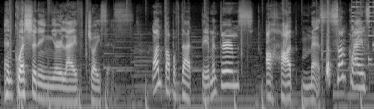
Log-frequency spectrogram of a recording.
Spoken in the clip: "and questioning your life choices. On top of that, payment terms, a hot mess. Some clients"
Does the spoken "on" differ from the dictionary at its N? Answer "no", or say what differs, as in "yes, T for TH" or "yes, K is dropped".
no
